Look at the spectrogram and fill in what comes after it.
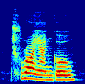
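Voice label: "triangle", British English; PictureDictionary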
